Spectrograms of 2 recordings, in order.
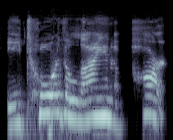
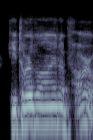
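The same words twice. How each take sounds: First: It is said in a lively, energetic voice. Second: It is said in a flat, monotone voice. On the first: The feat is astonishing. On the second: The feat seems unremarkable.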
